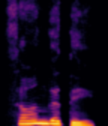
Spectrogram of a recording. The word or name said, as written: ಸಾಂಗತೆ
